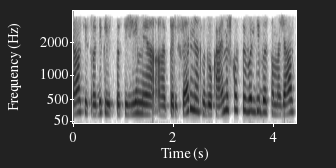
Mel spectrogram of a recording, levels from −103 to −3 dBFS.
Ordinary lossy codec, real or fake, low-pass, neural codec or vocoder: MP3, 32 kbps; real; 3.6 kHz; none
